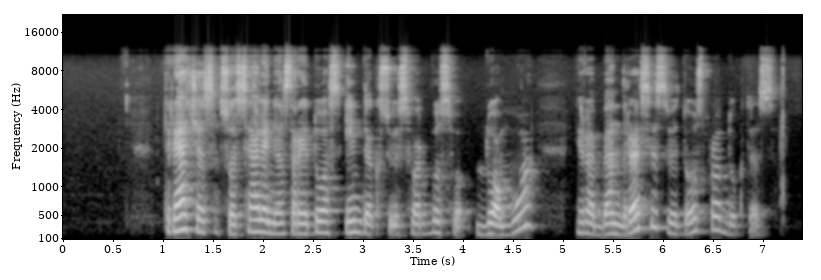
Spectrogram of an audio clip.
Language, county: Lithuanian, Šiauliai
